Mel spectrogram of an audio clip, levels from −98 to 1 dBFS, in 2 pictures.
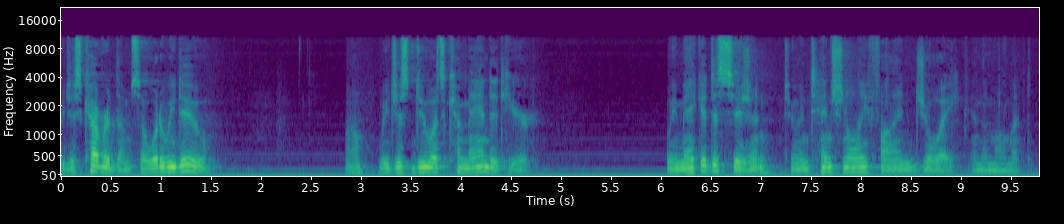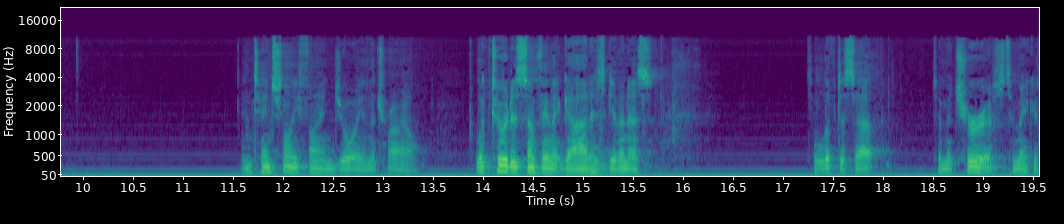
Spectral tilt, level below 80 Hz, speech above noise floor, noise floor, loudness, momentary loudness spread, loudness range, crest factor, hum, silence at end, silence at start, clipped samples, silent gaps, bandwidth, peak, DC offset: -5 dB/octave; -58 dBFS; 29 dB; -60 dBFS; -31 LUFS; 15 LU; 7 LU; 22 dB; 60 Hz at -55 dBFS; 0 s; 0 s; under 0.1%; none; 11 kHz; -10 dBFS; 0.4%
